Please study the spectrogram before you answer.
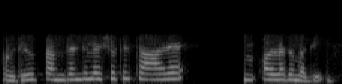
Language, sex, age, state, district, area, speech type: Malayalam, female, 45-60, Kerala, Kozhikode, urban, conversation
